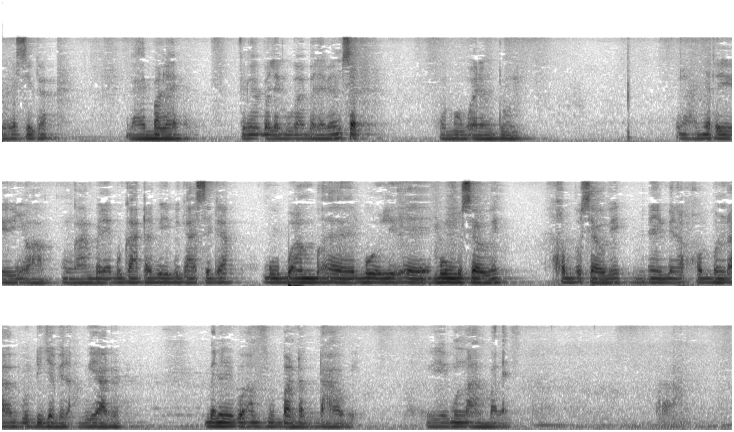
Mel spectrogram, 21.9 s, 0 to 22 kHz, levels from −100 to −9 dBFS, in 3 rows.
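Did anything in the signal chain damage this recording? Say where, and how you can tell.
Yes. Throughout the speech there is a rough, grainy texture, with noise filling the spaces between the harmonics and a top band that sounds thin and synthetic. That points to the codec stage, most likely low-delay AAC compression (AAC-ELD). Its short frames resolve the pitch harmonics poorly, and the coder runs out of bits to describe them. The audible damage fits a bitrate around 32 kbps.

Five brief smeared, phasey patches interrupt the speech, at 0.47–0.55 s, 9.80–9.84 s, 11.48–11.62 s, 13.70–13.78 s and 17.66–17.74 s. Each lasts roughly 30 to 90 ms. This is AAC frame loss with concealment, arising at the network or transport stage. Frames went missing, and the decoder patched each hole by re-synthesising from the last good spectrum. The longest patch, at 11.48 s, fits about three lost frames.

At 10.16–10.37 s a deep thump appears and dies away in about 46 ms. 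This is a phantom power thump in the analogue wiring at the microphone input. A supply was switched on a live input, and the voltage step passed through the coupling capacitors as a low-frequency pulse.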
